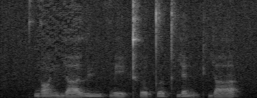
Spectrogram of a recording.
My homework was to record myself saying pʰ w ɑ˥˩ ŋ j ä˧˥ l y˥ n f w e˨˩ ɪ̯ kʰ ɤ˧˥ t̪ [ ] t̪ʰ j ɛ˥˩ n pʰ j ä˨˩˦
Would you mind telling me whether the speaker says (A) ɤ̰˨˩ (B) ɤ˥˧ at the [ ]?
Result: B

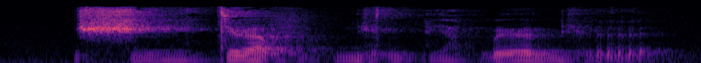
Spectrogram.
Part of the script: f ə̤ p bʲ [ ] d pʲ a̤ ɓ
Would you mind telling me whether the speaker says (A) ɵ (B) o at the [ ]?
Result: A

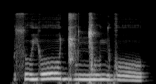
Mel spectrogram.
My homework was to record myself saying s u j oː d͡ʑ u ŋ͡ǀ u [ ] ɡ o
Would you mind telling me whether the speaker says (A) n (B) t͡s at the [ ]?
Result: A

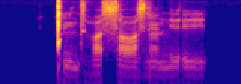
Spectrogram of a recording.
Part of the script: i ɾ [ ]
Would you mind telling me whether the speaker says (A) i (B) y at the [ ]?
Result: A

